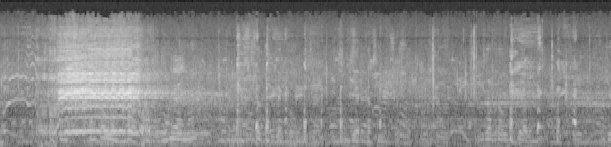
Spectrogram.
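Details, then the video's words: Silesian stallion giving a long quavering whinny lasting roughly a second, then fading into background murmur with men speaking Polish and occasional clicks. "ogier śląski"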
